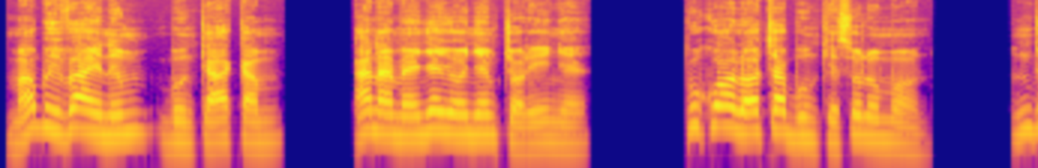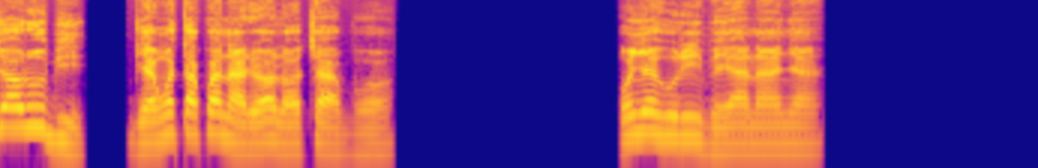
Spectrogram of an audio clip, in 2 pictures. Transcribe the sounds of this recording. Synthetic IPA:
ma˨˦bi˨va˦ɪ˨nɪ˨m̩˦bʊ˨ŋ̩˨ke˨˦a˦ka˦m̩˦ | a˦na˨m̩e˨ɲe˦ɣo˦ɲe˦m̩˦t͡ʃɔ˨ɾi˦ɲe˦ | pʊ˦kʷu˦ɔ˦lɔ˦t͡ʃa˦bʊ˨ŋ̩˨ke˨so˦lo˨mɔ˨n̩˨ | n̩˦dɪ˦ɔ˦ɾu˦bi˨ | ɡe˨ŋʷe˦ta˦kʷa˦na˨ɾɪ˨˦ɔ˦lɔ˨ɔ˦t͡ʃa˦a˨bʊ̰˨ɔ˦ | o˦ɲe˦ɦu˦ɾi˦be˨ja˦na˦a˦ɲa˦

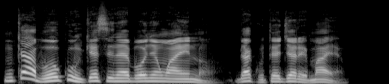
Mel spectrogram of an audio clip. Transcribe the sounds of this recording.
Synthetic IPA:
ŋ̩˨ka˦a˨bʊ˨o˦kʷu˦ŋ̩˨ke˦si˦ne˦bo˦ɲe˦ŋʷa˨ɲɪ˦nɔ̰˨ | bja˦ku˨te˦d͡ʒe˦ɾɪ˨ma˦ja̰˨

